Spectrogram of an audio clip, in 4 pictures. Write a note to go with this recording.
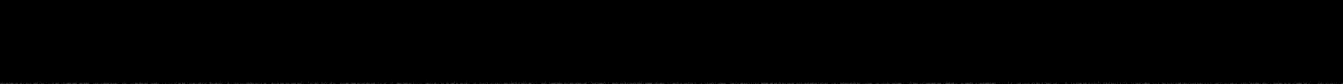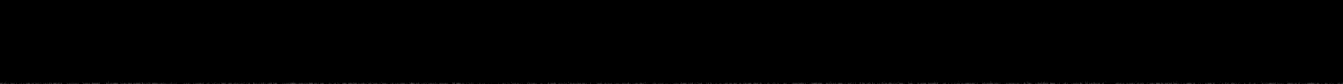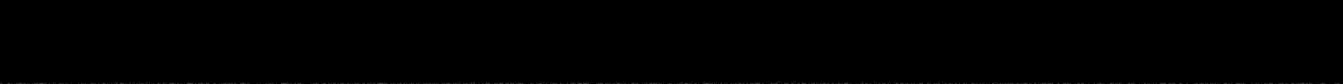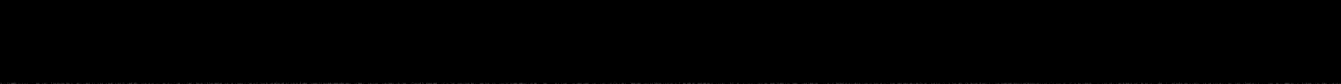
3 minute recording of my back garden recorded on a Yamaha Pocketrak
